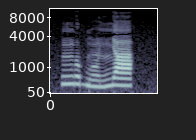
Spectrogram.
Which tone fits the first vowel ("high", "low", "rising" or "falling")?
high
